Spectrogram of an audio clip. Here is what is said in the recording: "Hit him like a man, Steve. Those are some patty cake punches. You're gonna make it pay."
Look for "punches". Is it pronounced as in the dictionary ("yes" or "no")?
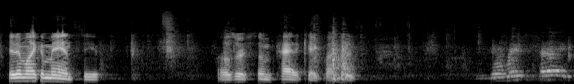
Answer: no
